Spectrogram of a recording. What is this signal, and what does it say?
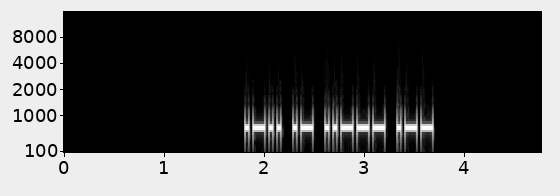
Morse code, heard as a keyed tone, about 30 wpm, 700 Hz. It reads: LA2W
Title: DXCC-100 Call Signs - 4 Characters - 30wpm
